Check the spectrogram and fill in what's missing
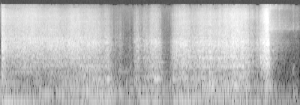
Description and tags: Scrape or slide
